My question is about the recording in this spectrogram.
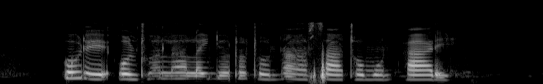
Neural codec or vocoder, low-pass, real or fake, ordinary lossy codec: none; 7.2 kHz; real; MP3, 96 kbps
